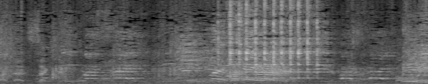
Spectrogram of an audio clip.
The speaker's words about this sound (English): Let me show you what it looks like right now. It's a little loud. There are a couple hundred people here. It's growing. It's supposed to last for a couple hours.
